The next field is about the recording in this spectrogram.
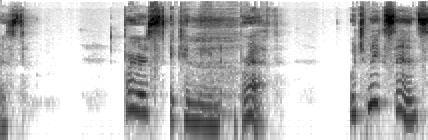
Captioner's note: girl inhales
